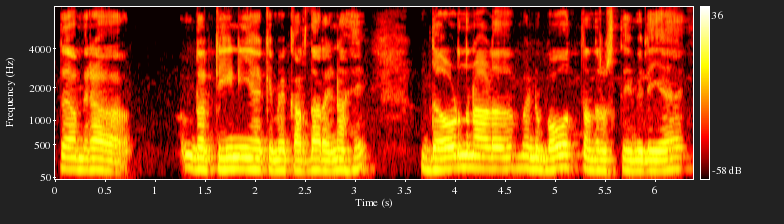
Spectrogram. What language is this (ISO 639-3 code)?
pan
